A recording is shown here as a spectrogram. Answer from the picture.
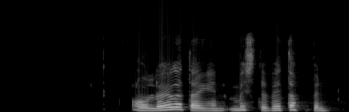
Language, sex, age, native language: Icelandic, female, 40-49, Icelandic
